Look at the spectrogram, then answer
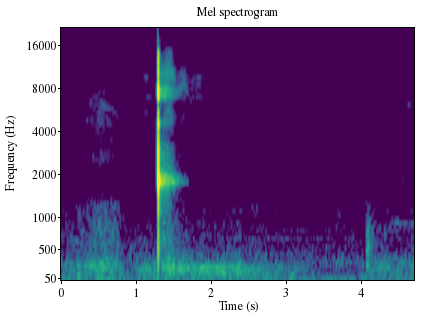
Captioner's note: clacks the sticks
